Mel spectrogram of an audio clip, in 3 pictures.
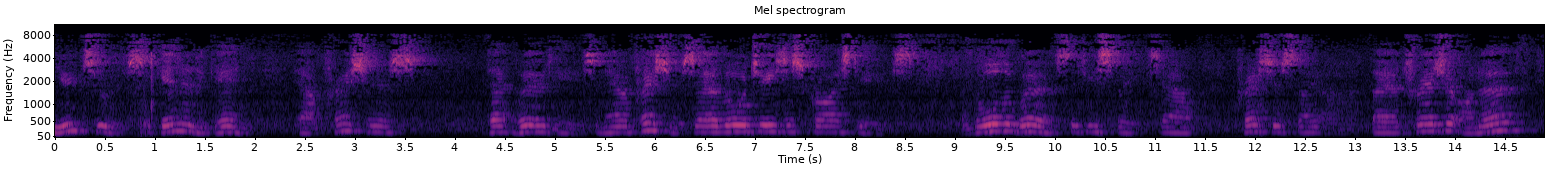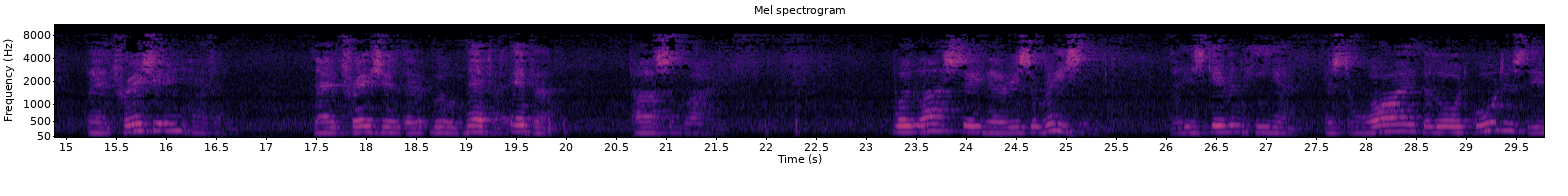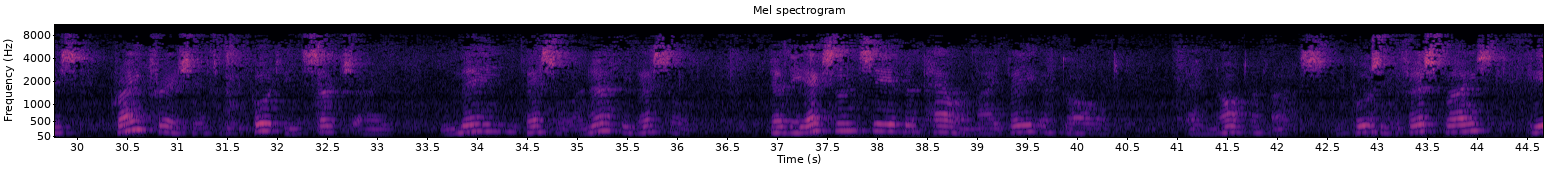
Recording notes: This sermon was preached at Jireh Chapel Attleborough.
